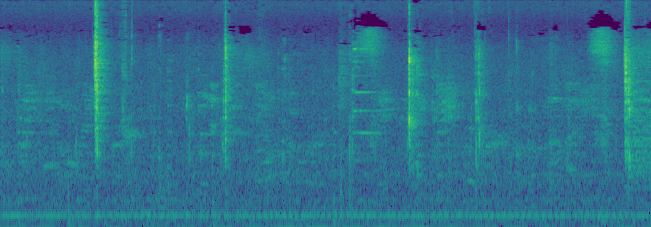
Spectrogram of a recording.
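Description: A person chewing food with the mouth closed: a handful of short, sharp mouth clicks and smacks, spaced a second or two apart, over a faint steady hum.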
